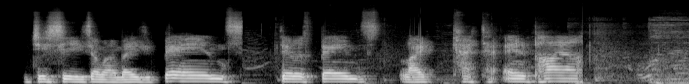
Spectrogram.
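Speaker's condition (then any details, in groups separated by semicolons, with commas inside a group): Mild cerebral palsy; right side affected, from birth, birth complications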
